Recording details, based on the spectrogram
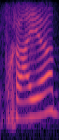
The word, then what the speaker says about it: Chaya: Sure, my name is Chaya. That's spelled C-H-A-Y-A.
